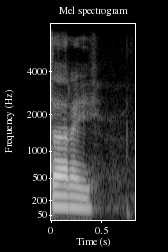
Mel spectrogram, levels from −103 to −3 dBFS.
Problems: constant background noise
